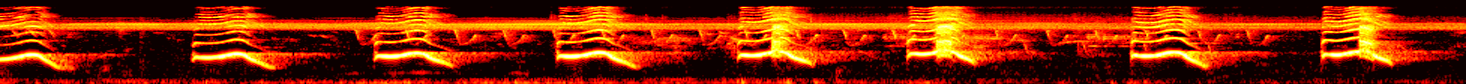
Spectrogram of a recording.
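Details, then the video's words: An Asian koel in a rural field in Rajasthan, India, gives loud, clear, upslurred "ku-oo" notes, eight in a row about every second and a bit, over a steady high insect-like whine. "कोयल की दिल को मदहोश कर देने वाली बोली आवाज/ Cockoo bird song/koel voice"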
